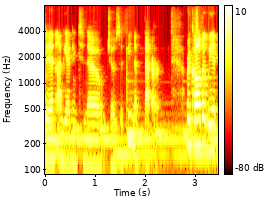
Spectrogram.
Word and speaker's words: Giuseppina: Her name is spelled the Italian way. It's a good thing I didn't try to look her up on LinkedIn, because it's spelled just like the Italian name Joseph, which is Giuseppe, except it's the female version, which is technically Giuseppina, G-I-U-S-E-P-P-I-N-A, but she pronounces it Josefina.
